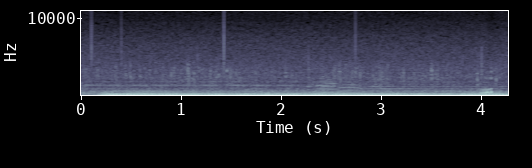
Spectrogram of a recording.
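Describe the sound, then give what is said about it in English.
Steady, continuous rain patters down throughout with no voices, a dense even hiss over a low, droning rumble, with a few faint drips standing out now and then. “It's still raining.”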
